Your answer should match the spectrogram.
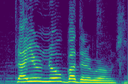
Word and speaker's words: PlayerUnknown's Battlegrounds: Pero resulta que en aquel momento estaba empezando a explotar un juego, a ver si lo digo bien, PlayerUnknown's Battlegrounds o algo así. A ver, dímelo tú. – PlayerUnknown's Battlegrounds.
